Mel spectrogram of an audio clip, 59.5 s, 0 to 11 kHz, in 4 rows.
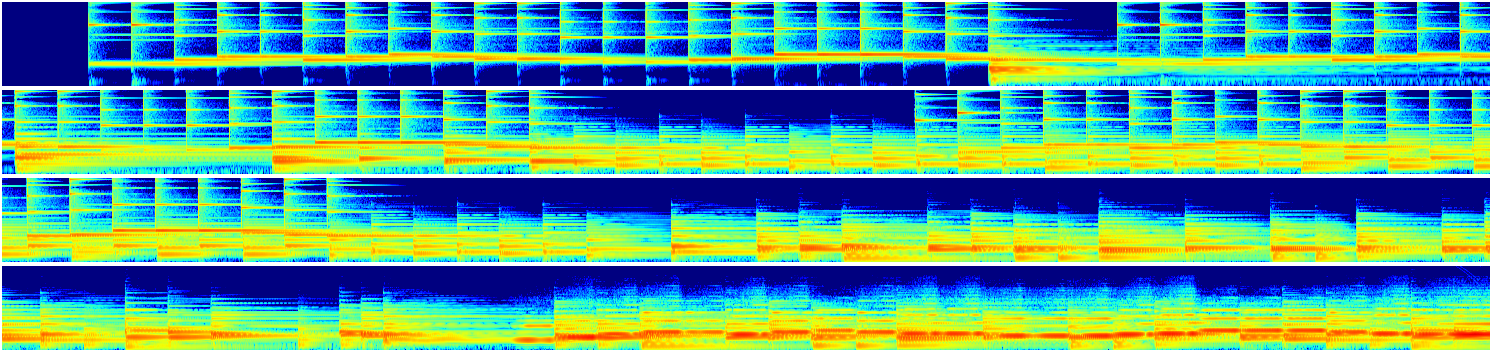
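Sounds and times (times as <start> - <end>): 
child playing glockenspiel: 0.9 - 59.5.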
